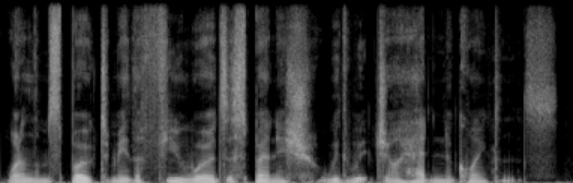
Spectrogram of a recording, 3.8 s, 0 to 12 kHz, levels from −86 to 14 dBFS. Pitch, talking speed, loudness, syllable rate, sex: 130 Hz, 265 wpm, -19 LUFS, 6.2 syllables/s, male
